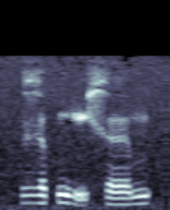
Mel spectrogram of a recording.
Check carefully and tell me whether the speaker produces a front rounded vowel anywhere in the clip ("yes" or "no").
no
